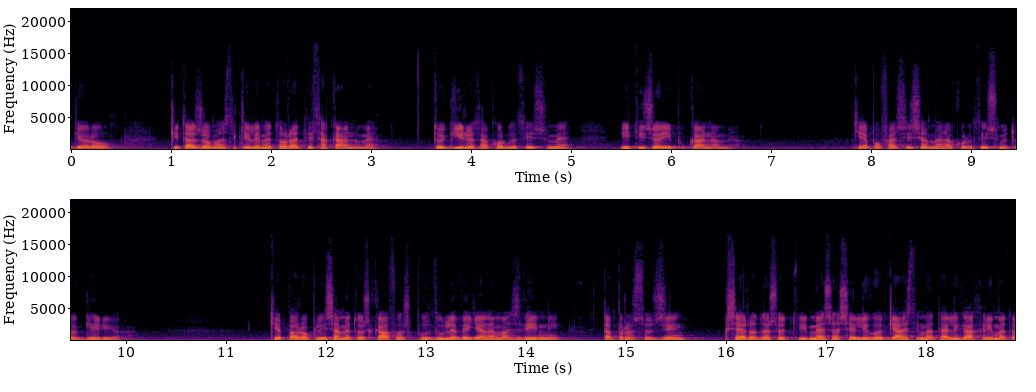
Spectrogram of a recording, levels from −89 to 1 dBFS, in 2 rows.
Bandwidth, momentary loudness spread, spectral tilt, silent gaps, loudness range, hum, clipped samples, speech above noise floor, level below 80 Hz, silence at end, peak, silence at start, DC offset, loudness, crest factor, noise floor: 13.5 kHz; 9 LU; -7 dB/octave; none; 5 LU; none; under 0.1%; 30 dB; -68 dBFS; 0 s; -18 dBFS; 0 s; under 0.1%; -34 LUFS; 18 dB; -63 dBFS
